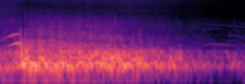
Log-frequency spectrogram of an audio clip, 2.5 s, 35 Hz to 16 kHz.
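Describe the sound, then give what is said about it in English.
A sudden, powerful explosion of a beached whale carcass in Oregon in 1970: a heavy boom that rolls into a deep rumble for a couple of seconds before fading, with faint cries as it dies away. “But the explosion, it didn't end well.”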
